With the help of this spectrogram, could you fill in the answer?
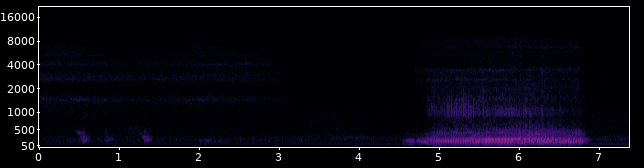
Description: My dog Diesel lying across my leg snoring really loud while he is wide awake.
